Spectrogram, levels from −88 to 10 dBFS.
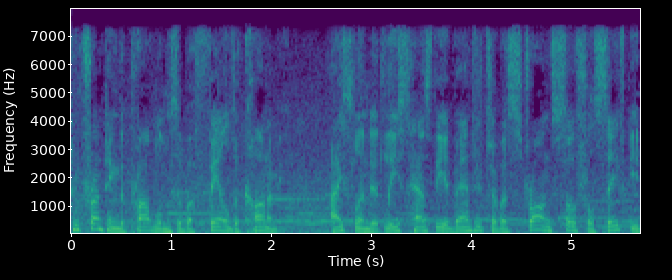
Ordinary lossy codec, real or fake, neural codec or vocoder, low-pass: AAC, 48 kbps; real; none; 7.2 kHz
